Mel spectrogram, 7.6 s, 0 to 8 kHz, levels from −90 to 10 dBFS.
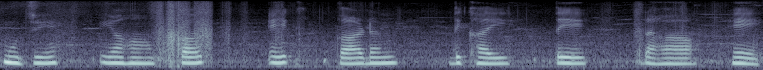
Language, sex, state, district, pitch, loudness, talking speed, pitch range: Hindi, female, Madhya Pradesh, Dhar, 215 Hz, -18 LUFS, 70 wpm, 200-220 Hz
